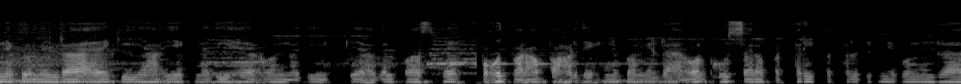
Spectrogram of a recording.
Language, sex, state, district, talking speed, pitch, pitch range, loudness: Hindi, male, Bihar, Kishanganj, 205 wpm, 115 Hz, 110-120 Hz, -35 LUFS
